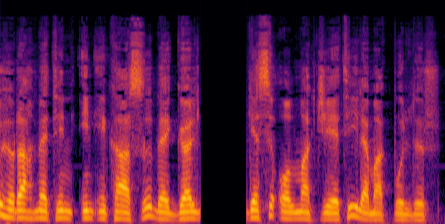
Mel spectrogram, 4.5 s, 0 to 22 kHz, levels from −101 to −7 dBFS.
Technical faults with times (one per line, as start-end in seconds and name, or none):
2.00-2.47 rebuffering stall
